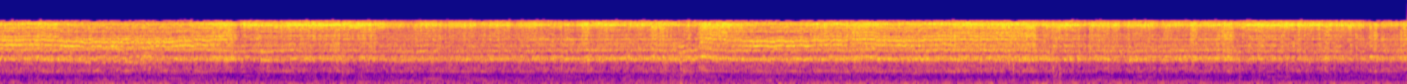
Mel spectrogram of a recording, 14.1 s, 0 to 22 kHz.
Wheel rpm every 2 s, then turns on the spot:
160, 160, 160, 170, 160, 160, 170.
none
